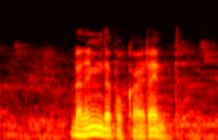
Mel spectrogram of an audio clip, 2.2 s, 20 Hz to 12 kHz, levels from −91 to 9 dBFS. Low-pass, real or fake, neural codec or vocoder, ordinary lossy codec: 7.2 kHz; fake; codec, 16 kHz, 16 kbps, FreqCodec, smaller model; MP3, 64 kbps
